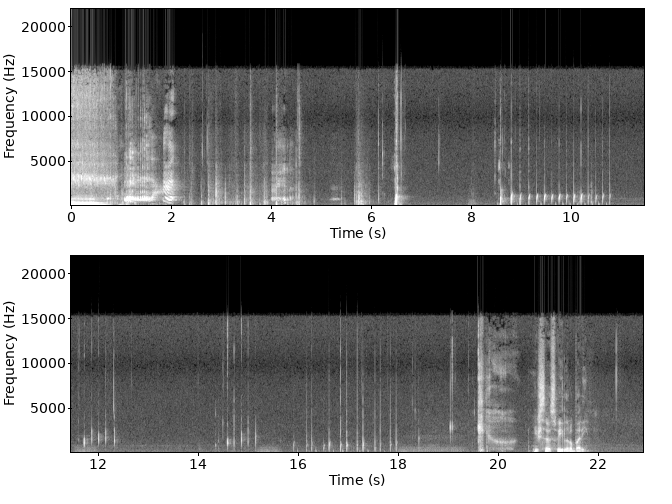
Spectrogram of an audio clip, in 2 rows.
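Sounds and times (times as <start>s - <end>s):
pet clicking and popping: 8.7s - 10.9s, 11.6s - 12.4s, 14.4s - 15.3s, 15.9s - 18.1s.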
